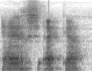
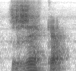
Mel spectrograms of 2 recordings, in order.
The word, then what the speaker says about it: řeka: You don't see here ersh eka, Ersh is not Ersh Eka. This means river, by the way. Instead, it's pronounced Řeka. Řeka.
